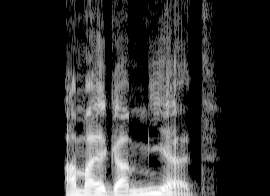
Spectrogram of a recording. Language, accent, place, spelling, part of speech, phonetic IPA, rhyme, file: German, Germany, Berlin, amalgamiert, verb, [amalɡaˈmiːɐ̯t], -iːɐ̯t, De-amalgamiert.ogg
- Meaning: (verb) past participle of amalgamieren; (adjective) amalgamated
